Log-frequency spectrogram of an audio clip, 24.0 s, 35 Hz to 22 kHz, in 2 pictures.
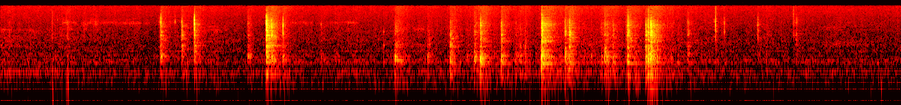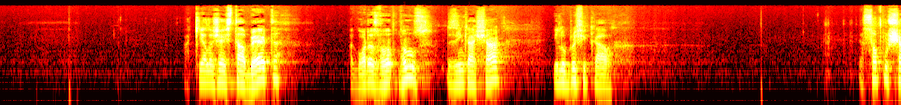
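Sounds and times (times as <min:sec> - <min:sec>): metal casing being handled: 0:02.1 - 0:04.4, 0:05.1 - 0:10.7.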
